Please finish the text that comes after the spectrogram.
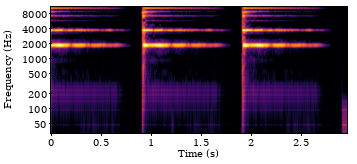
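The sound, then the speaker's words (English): Three clear bell-like pips strike one second apart, each a bright metallic ding with a sharp attack that rings and fades before the next: a Tinkerbell speaking clock's time signal, the third bell marking 7 o'clock and 30 seconds. “At the third bell, the time will be 7 o'clock and 30 seconds.”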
